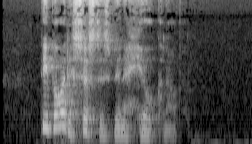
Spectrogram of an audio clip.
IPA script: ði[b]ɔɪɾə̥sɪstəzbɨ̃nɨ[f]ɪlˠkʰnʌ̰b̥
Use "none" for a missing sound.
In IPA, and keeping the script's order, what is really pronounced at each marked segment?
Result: b, h

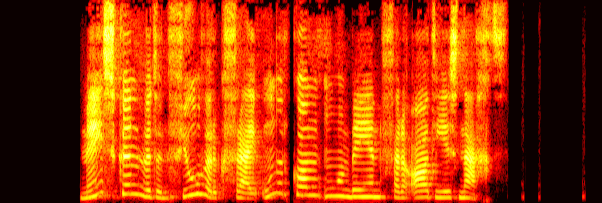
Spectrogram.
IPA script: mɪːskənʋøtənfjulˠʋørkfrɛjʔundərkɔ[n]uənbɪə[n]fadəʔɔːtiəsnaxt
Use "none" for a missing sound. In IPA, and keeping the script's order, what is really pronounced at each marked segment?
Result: m, n

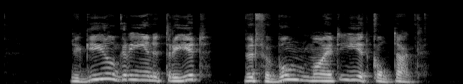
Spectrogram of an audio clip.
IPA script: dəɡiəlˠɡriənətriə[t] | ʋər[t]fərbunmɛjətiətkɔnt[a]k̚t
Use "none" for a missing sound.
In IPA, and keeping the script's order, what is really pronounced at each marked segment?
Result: t, t, a

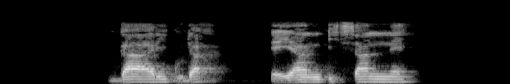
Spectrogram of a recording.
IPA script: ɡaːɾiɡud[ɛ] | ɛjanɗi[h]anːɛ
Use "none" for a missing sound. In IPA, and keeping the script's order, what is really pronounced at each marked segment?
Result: a, s

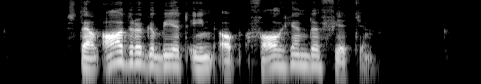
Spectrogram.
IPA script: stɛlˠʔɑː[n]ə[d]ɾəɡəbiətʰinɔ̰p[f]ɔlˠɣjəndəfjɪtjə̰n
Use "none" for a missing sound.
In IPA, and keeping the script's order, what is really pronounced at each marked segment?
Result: d, none, f

